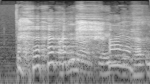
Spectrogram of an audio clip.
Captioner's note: laughs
